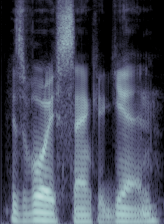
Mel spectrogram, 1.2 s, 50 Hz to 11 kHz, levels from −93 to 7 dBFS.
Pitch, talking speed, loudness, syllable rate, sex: 100 Hz, 195 wpm, -17 LUFS, 5.4 syllables/s, male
